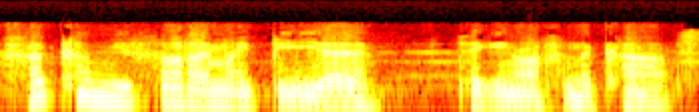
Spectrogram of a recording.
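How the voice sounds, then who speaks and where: Husky, jittery young drifter. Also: male voice, mid-range voice, very animated, moderate pace. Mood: pushy, wary. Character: jittery, nosy young male drifter, streetwise and slangy. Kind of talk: radio drama acting. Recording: muffled radio drama recording.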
